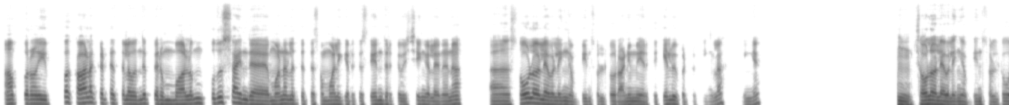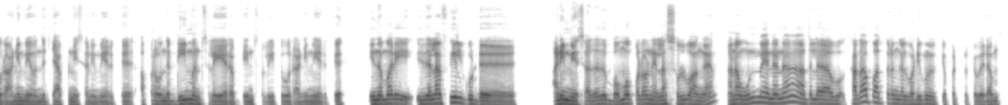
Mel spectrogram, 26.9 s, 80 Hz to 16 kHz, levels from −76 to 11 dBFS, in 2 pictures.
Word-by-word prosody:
அப்பறம் 145 0 0
இப்ப 140 +8 -4
காலகட்டத்தில 155 -4 +1
வந்து 140 +3 0
பெரும்பாலும் 130 +2 +1 0.2
புதுசா 180 +2 +1
இந்த 135 -2 +2 0.3
மன 135 +3 +2
அழுத்தத்தை 125 -3 -5
சமாளிக்கறதுக்கு 115 -2 -4
சேந்திருக்கிற 125 -3 -3
விஷயங்கள் 115 0 -3
என்னன்னா, 115 +5 0 0.5
ஆ - - -1 0.3
"Solo 160 +2 +4
Leveling" 120 -2 +1
அப்டீன்னு 105 +2 -9
சொல்லிட்டு 105 0 -6
ஒரு 100 - -2
அனிமே 110 0 0
இருக்கு. 95 0 -13
கேள்விப்பட்டு 125 -6 -2
இருக்கீங்களா 105 +8 -8 0.3
நீங்க? 105 +5 -5 1.9
ம். 105 -3 +3
"சோலோ 125 +2 +5
லெவெல்லிங்" 110 -1 +2
அப்படீன்னு 105 +2 -6
சொல்லிட்டு 100 +1 -6
ஒரு 100 - -2
அனிமே 110 +1 +1
வந்து 105 +2 -2
ஜாப்பனீஸ் 105 0 -3
அனிமே 95 0 -3
இருக்கு. 95 +2 -6 0.2
அப்புறம் 115 +2 -3
வந்து 115 +1 +1
"டீமோன் 135 -1 +4
ஸ்லேயர்" 105 -1 +1
அப்படீன்னு 100 +2 -5
சொல்லிட்டு 95 0 -8
ஒரு 100 - -5
அனிமே 100 +1 -2
இருக்கு. 90 +6 -4 0.5
இந்த 135 - +7
மாரி 150 0 +4 0.3
இதெல்லாம் 140 +3 +5
ஃபீல் 180 -3 +4
குட் 125 -3 +2 1.0
அனிமேஸ் 125 -4 +6
அதாவது 125 +5 +1
பொம்மை 135 +6 +3
படம்ன்னு 140 -1 +2
எல்லாம் 135 +1 +1
சொல்லுவாங்க. 130 -3 +1 0.3
ஆனா 135 - +3
உண்மை 180 +4 +2
என்னன்னா 155 +3 +2 0.2
அதில 145 -1 -1 0.3
ஒ - - -4 0.2
கதாபாத்திரங்கள் 155 -6 0
வடிவமைக்கப்பட்டிருக்கிற 115 -5 -4
விதம், 115 +1 -2
125 Hz, 140 wpm, -24 LUFS, 110-140 Hz, 1.9 s, இந்த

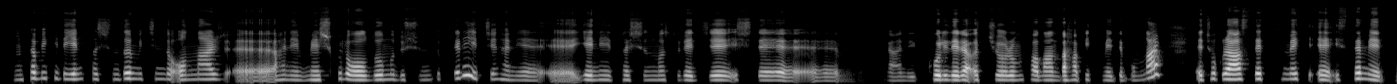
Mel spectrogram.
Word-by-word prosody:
Hı, 220 - -15
tabii 285 0 0
ki 275 -2 -16
de - - -6
yeni 245 0 0
taşındığım 245 +2 -2
için 250 0 -17
de - - -3
onlar, 235 +3 -1 0.2
eee, 315 0 -3
hani 210 -1 -8
meşgul 210 +6 -5
olduğumu 215 0 +2
düşündükleri 220 - -2
için, 245 -2 -11
hani, 215 -3 -10
eee, - - -6
yeni 210 -1 -1
taşınma 205 0 -12
süreci, 205 0 -1
işte, 200 0 -7
eee, 175 -3 -2 0.5
yani, 180 -1 -14
kolileri 210 0 +5
açıyorum 210 0 -1
falan, 205 -2 -1
daha 205 +1 +2
bitmedi 195 -3 -11
bunlar, 200 - +4 0.4
eee, - - +3
çok 260 -2 -6
rahatsız 240 0 +9
etmek, 250 0 0 0.2
eee, 215 -2 +3
isteme 220 -2 +1
215 Hz, 150 wpm, -22 LUFS, 205-245 Hz, 0.5 s, rahatsız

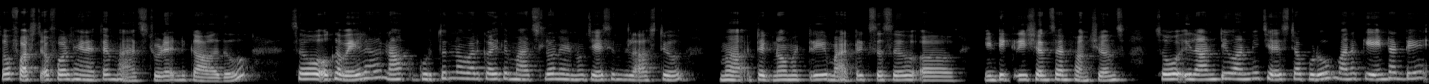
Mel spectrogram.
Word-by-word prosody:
So, 240 - +1
first 195 -1 +1
of 220 - -7
all 225 0 +3
నేనైతే 210 0 0
maths 180 -4 -5
స్టూడెంట్‌ని 195 +2 -2
కాదు. 160 0 -1 0.6
సో, 250 - +2 0.2
ఒకవేళ 225 0 +3 0.3
నాకు 240 0 0
గుర్తున్న 275 +4 -2
వరకు 255 0 -4
అయితే, 250 +2 0
మ్యాథ్స్‌లో 220 +2 -2
నేను 225 -2 -1
చేసింది 220 +1 -1
లాస్టు 195 +2 -1 0.6
మా 210 - +4 0.2
ట్రిగ్నోమెంట్రీ, 210 0 +1 0.2
మాట్రిక్సేస్ 210 0 -3 0.3
ఆహ్, 185 -1 -2 0.4
ఇంటిగ్రేషన్స్ 220 0 +2
అండ్ 215 -1 +1
ఫంక్షన్స్. 195 +2 -2 0.4
సో, 240 - +5 0.2
ఇలాంటివన్నీ 240 +2 0
చేసేటప్పుడు 235 +1 +1 0.2
మనకి 250 +1 -3
ఏంటంటే, 260 +2 -1
220 Hz, 125 wpm, -24 LUFS, 205-240 Hz, 0.6 s, సో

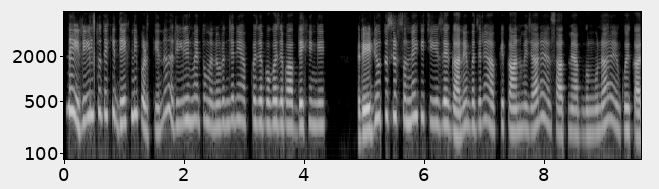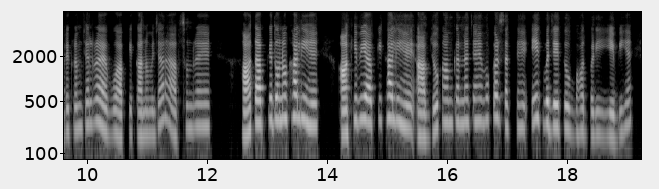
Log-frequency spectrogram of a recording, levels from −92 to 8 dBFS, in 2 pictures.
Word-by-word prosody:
नहीं, 365 -9 +6
रील 300 +6 +1
तो 365 - -1
देखिए 345 +1 -1
देखनी 265 +7 +2
पड़ती 220 -9 -2
है 205 - -2
ना 385 +9 -3
रील 255 +3 -2
में 280 +1 -3
तो 280 - -11
मनोरंजन 255 +2 -5
ही 285 - -4
आपका 265 0 -5
जब 255 -1 -2
होगा 250 +1 +2
जब 250 -1 -1
आप 240 -1 +3
देखेंगे। 240 +2 -1 0.6
रेडियो 205 - +6
तो 330 +1 -4
सिर्फ़ 320 -1 -2
सुनने 280 +3 0
की 320 -1 -5
चीज़ 255 -4 -7
है 250 - +5
गाने 200 +2 +2
बज 240 0 -5
रहे 275 +3 -5
हैं 260 - -2
आपके 225 +2 -4
कान 205 -3 +1
में 220 0 -6
जा 210 +3 0
रहे 315 +5 -4
हैं 250 - -6
साथ 195 -4 0
में 200 - -4
आप 190 0 -3
गुनगुना 195 +6 -3
रहे 285 -1 -6
हैं, 230 -3 -7
कोई 210 0 -1
कार्यक्रम 200 +4 -1
चल 245 +1 -6
रहा 265 0 +1
है 220 - +4
वो 190 0 -7
आपके 175 +1 -1
कानों 180 0 -2
में 185 0 -9
जा 250 +8 -5
रहा 285 -3 -6
है, 195 - 0
आप 180 - -4
सुन 220 -1 -13
रहे 230 +1 -6
हैं। 230 0 -6 0.5
हाथ 190 +8 +7
आपके 255 +2 +7
दोनों 285 +1 +2
खाली 310 -2 +5
हैं, 235 -1 +1 0.4
आँखें 195 +9 +7
भी 290 +1 +1
आपकी 260 +2 -10
खाली 280 -1 +3
हैं 220 -3 -1
आप 170 0 +1
जो 210 +3 0
काम 260 +2 -3
करना 265 0 -3
चाहें 270 0 -5
वो 280 +1 -7
कर 305 0 +2
सकते 230 -4 -7
हैं, 225 -1 -7
एक 285 -1 -1
वजह 235 -2 +3
तो 220 -1 0
बहुत 195 +1 -8
बड़ी 185 0 -7 0.2
ये 170 - 0
भी 185 +4 -11
है। 245 +3 -7
245 Hz, 265 wpm, -24 LUFS, 210-275 Hz, 0.6 s, हाथ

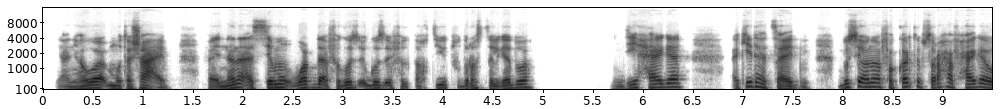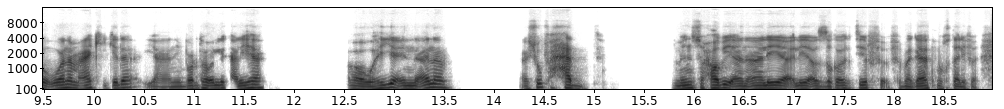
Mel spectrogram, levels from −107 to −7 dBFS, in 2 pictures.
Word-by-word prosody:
يعني 95 +1 -7
هو 135 +4 +5
متشعِّب، 110 -3 +1 0.4
فإن 100 +1 0
أنا 150 +5 +5
أقسِّمه 150 +1 +3
وأبدأ 145 0 +3
في 115 -2 -6
جزء، 130 +3 +1
جزء 120 +1 0
في 120 - -12
التخطيط 105 +6 -6
ودراسة 120 +3 -3
الجدوى، 140 +8 +1 0.8
دي 110 +10 -3
حاجة 160 +3 +3 0.5
أكيد 195 +1 +1
هتساعدني، 110 - 0 0.3
بُصّي، 155 +2 +3
هو - - +5
أنا 180 0 +3
فكّرت 185 +2 0
بصراحة 180 0 0
في - - -9
حاجة 155 +2 +3
وأنا 135 +2 +2
معاكِ 135 +1 0
كده، 150 +7 -2
يعني 95 -1 -9
برضه 120 +6 -3
هأقول 125 0 +2
لِك 130 - -2
عليها 135 +6 +1 0.9
آه - - -11
وهي 115 +7 +1
إن 120 0 0
أنا 145 +4 +1 0.7
أشوف 160 +10 -5
حد 115 -8 +1 0.9
من 120 +3 0
صحابي 130 -2 +2
أنا 105 -1 -2
أنا 120 - +2
ليّا 125 -1 +3
ليّا 120 +1 0
أصدقاء 115 +3 -3
كتير 130 +3 -3
في 125 - -10
في 100 - -15
مجالات 110 +3 -1
مختلفة، 100 -4 -6
125 Hz, 160 wpm, -24 LUFS, 110-145 Hz, 0.9 s, هو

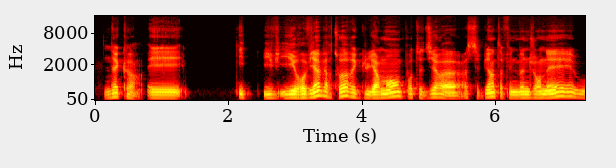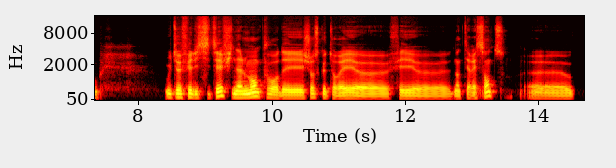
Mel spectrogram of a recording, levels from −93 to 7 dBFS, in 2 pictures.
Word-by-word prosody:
D'accord 105 - -5
et 90 -1 -1 0.8
i - - -5 0.2
il 100 +1 -3
v 95 - -12
il 105 +2 +3
revient 105 +8 +4
vers 145 -3 -4
toi 150 +4 +1
régulièrement 110 +3 +2
pour 105 -5 -8
te 100 - -10
dire, 110 +5 -3
heu: 85 -4 +3
«Ah, - - -10
c'est - - -12
bien, 125 +3 +1
tu 130 - -11
as - - -8
fait - - -11
une 95 0 0
bonne 100 0 +1
journée» 115 +8 +1
ou 105 -4 -8 1.0
ou 110 - 0
te 110 0 +2
féliciter 105 +4 +1
finalement 110 0 +5
pour 100 -7 -1
des 90 0 +2
choses 110 +4 -3
que - - -5
tu - - -8
aurais, 85 +2 +3
heu, 75 -3 +1
fait, 85 +4 -2
heu, 75 -2 -3
d'intéressantes? 80 -1 -3 0.3
Heu 85 -2 -4
100 Hz, 160 wpm, -22 LUFS, 85-110 Hz, 1.0 s, finalement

